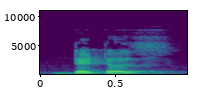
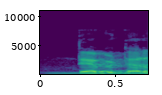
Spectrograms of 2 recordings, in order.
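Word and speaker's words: debtor: Stock डेटर्स, डेबिटर नहीं है, डेटर है. क्या है? डेटर, B silent, डेटर, डेबिटर नहीं, डेटर.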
